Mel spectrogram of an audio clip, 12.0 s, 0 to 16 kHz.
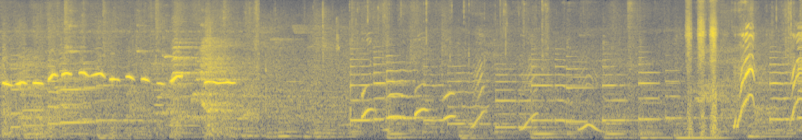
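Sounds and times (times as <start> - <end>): person whistling a tune: 0.0 - 3.6
background music: 0.0 - 12.0.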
